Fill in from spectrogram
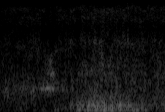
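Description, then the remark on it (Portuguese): A steady, low bus engine rumble drones on throughout, with a slight swell midway as the bus creeps along at low speed while being maneuvered to park. No one speaks. “Você não pode parar o ônibus enquanto não está certo.”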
